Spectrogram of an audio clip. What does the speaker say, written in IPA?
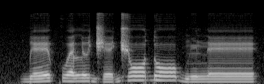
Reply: ɡ͡b eː˨˦ kʷ ɛ˧ l ɨ˧ d͡ʒ e˨ d͡ʒ oː˦ ɗ oː˦ b ĩ˧ n eː˦

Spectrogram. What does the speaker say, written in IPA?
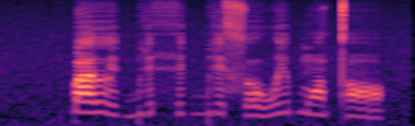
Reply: k͡p a˦ l i˧ ɡ͡b i˦ h i˦ ɡ͡b i˦˨ s o˧ w i˦ b ɔ̃˧ t ɔ̃˨

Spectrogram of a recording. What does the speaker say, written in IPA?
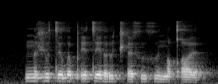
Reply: n ə˦ ʒ ɯ˥˨ t ɘ˦ w ə˦ pʼ e˦ t e˥˨ ɾ ə˦ ɾ ɯ˥˨ t͡ʃʼ ɛ˦ x ɯ˦ x ɯ˥˨ n ə˥˨ qʼ ɛ˥˨

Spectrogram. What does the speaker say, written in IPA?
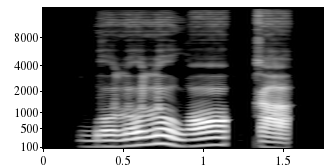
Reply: ɡ͡b o˨ l o˨˦ l o˦˨ w ɔ˨˦ | k a˨

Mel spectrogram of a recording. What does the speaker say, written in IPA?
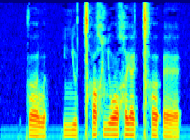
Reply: k ʌ˨ l | ʎ ɯ˨˦ ǀʰ ʌ˦ χ ʎ oː˦ χ j ɛ˦ ǀʰ ʌ˦˨ ʔ ɛ˨

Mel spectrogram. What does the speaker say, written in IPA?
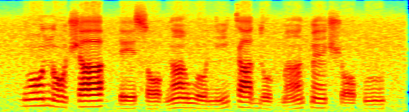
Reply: ɡ ɔ̃˦ n ɔ̃˧ ʃ a˦ | ɾ e˨ s ɔ˨ ɡ ã˧ w o˨ n ĩ˨˦ k a˧ d o˨ ɡ͡b ã˨˦ k͡p ɛ̃˧ ʃ ɔ˨ f ũ˧

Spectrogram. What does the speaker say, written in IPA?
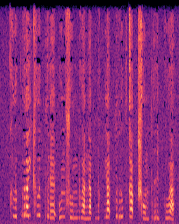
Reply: kʰ l ɯ˦˥ k̚ r a˥˩ j kʰ l ɯ˥˩ k̚ p r ɛː˧ ʔ u˥˩ n s u˦˥ n b ɯ˧ a̯ n a˦˥ p̚ b ɯ˦˥ k̚ j a˥˩ t̚ p r u˥˩ k̚ t a˥˩ p̚ t͡ɕʰ o˧ m p r i˥˩ ʔ k u˥˩ a̯

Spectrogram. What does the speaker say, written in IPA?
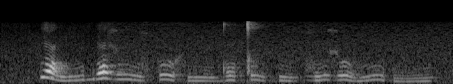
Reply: pʲ æ˥˩ ŋ yː˩˧ bʲ æ˧˥˧ ʒ yː˥˩ z k u˥˩ x yː˨˩ d e˥˩ ǀ i˥˩ v k yː˧˩˧ p z y˧˥˧ ʒ u˥˩ β iː˧˥˧ ʔ yː˩˧

